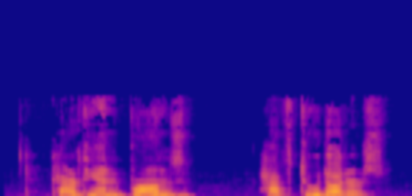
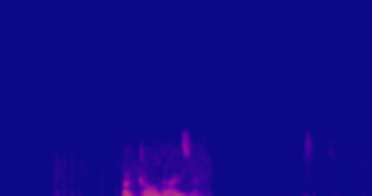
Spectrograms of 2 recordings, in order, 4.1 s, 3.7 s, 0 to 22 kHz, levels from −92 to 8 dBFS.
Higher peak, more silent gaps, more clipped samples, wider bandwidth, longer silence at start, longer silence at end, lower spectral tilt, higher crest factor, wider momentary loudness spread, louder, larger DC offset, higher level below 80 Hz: first, -4 dBFS vs -38 dBFS; second, none vs 2.18-3.01 s; neither; first, 11.5 kHz vs 7.4 kHz; second, 0.55 s vs 1.2 s; second, 0.35 s vs 0.65 s; about the same, -6.5 dB/octave vs -6 dB/octave; about the same, 20 dB vs 22 dB; first, 21 LU vs 5 LU; first, -22 LUFS vs -55 LUFS; neither; first, -66 dBFS vs -86 dBFS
